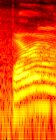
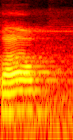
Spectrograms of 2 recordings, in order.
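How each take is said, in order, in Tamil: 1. நடுவில் உள்ள மெய்யெழுத்து ஒரு retroflex zh ஒலி. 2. நடுவில் உள்ள மெய்யெழுத்து ஒரு சாதாரண l ஒலி. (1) "பழம் இல்லை" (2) "வேறு சில ஏரியாக்கெல்லாம் போனோம்னா"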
